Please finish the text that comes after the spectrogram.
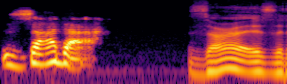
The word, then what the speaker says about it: Zara: It's pronounced Zada.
